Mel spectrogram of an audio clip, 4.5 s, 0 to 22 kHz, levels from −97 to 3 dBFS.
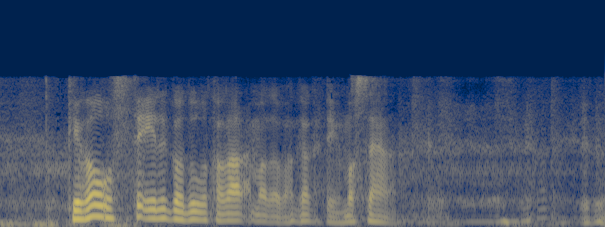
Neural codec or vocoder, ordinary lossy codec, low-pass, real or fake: codec, 16 kHz in and 24 kHz out, 0.4 kbps, LongCat-Audio-Codec, four codebook decoder; AAC, 32 kbps; 5.4 kHz; fake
